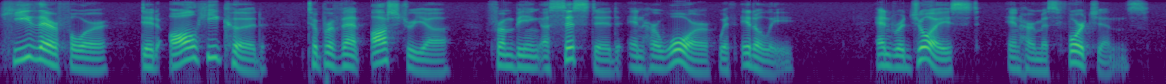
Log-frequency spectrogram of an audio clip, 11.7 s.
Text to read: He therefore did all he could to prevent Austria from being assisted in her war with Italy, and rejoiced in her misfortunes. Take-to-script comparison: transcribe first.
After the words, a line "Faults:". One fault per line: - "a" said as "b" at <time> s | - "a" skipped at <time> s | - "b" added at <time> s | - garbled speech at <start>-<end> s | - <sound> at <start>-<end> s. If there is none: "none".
He therefore did all he could to prevent Austria from being assisted in her war with Italy, and rejoiced in her misfortunes.
Faults:
none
